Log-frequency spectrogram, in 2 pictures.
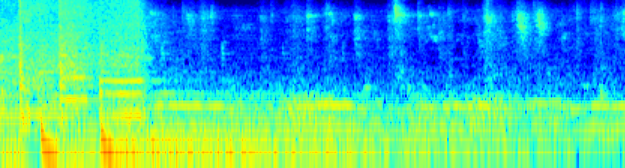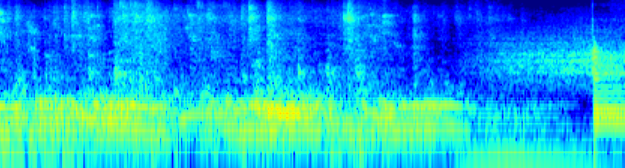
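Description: Soft, repeated cooing from a racing pigeon in low rolling phrases, steady throughout, with faint background chirps and a brief louder rustle at the start.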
